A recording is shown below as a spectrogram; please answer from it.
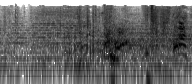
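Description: Dramatic orchestral film score with fighters' yells over it as a sword fight breaks out. The loudest yell comes about a second and a half in.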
